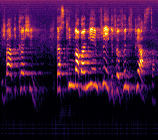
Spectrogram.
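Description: An outspoken cook talks in a very high, piercing voice. She is scornful and plain-spoken, heard from a distance in the echo of an old German radio play. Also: expressive, fairly quick, a bit bright. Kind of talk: 1950s German stage-style radio drama acting. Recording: echoey, distant, faintly hissy old recording.

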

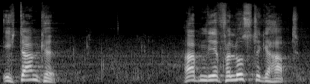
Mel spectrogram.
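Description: An actor playing a sceptical general in a German radio drama, precise, controlled and authoritative. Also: male voice, sits high, animated, unhurried, a bit bright, a little hiss or hum. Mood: cool, commanding. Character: cool, sceptical commanding general questioning a subordinate.

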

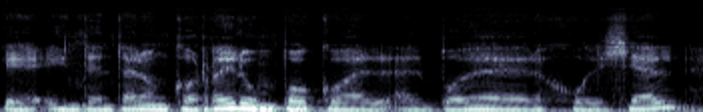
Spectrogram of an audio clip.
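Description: A man's voice: medium pitch, moderate pace, husky. Porteño guy on a radio show, lawyer talking through a court case, lots of "eh" and "este", regular mid voice. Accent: Buenos Aires porteño. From Argentina. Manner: relaxed, explanatory, with many fillers and self-corrections. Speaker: lawyer and interview guest. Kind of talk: radio interview. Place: radio studio.

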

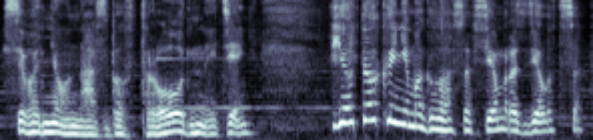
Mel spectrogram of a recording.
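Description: An actress playing a serene, whimsical eighty-year-old woman in a radio play, talking in a calm, gently amused way. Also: low-pitched, unhurried, soft background music. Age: 80s.

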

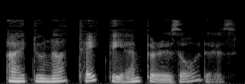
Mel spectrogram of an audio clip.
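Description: A man voicing a defiant, coolly malicious little girl in an audiobook, calm and precise in manner. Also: medium pitch, moderate pace, slightly rough, no echo, pitched above the performer's own voice. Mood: cool defiance. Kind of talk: dramatic audiobook character voice.

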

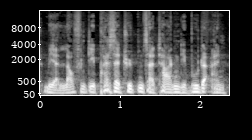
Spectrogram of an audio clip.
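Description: An actor playing an impatient police president in a radio drama, sarcastic and blustering, firing pointed questions. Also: male voice, sits low, fast talker, breathy edge.

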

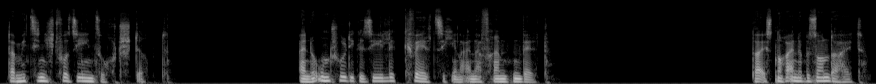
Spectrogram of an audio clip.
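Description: An actor playing an earnest, imploring villager in a radio play, speaking in simple, halting phrases. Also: male voice, mid-range voice, darkish tone, dry recording, studio quality. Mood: pleading, sorrowful. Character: earnest villager pleading for a lost neighbour.

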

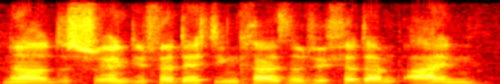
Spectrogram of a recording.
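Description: Eager teen research sleuth played by a man, fairly high male voice, spoof radio drama. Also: flat delivery, fast, a little mellow, close to an everyday voice. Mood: deadpan. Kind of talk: amateur parody radio play acting.

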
